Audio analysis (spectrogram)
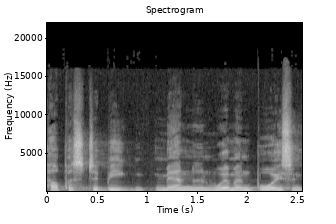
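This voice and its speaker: Speaking with an American accent, a man uses a bright, sharp tone and monotone, flat intonation at a fairly slow pace. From US Midwest (Iowa). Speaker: pastor. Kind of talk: sermon.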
